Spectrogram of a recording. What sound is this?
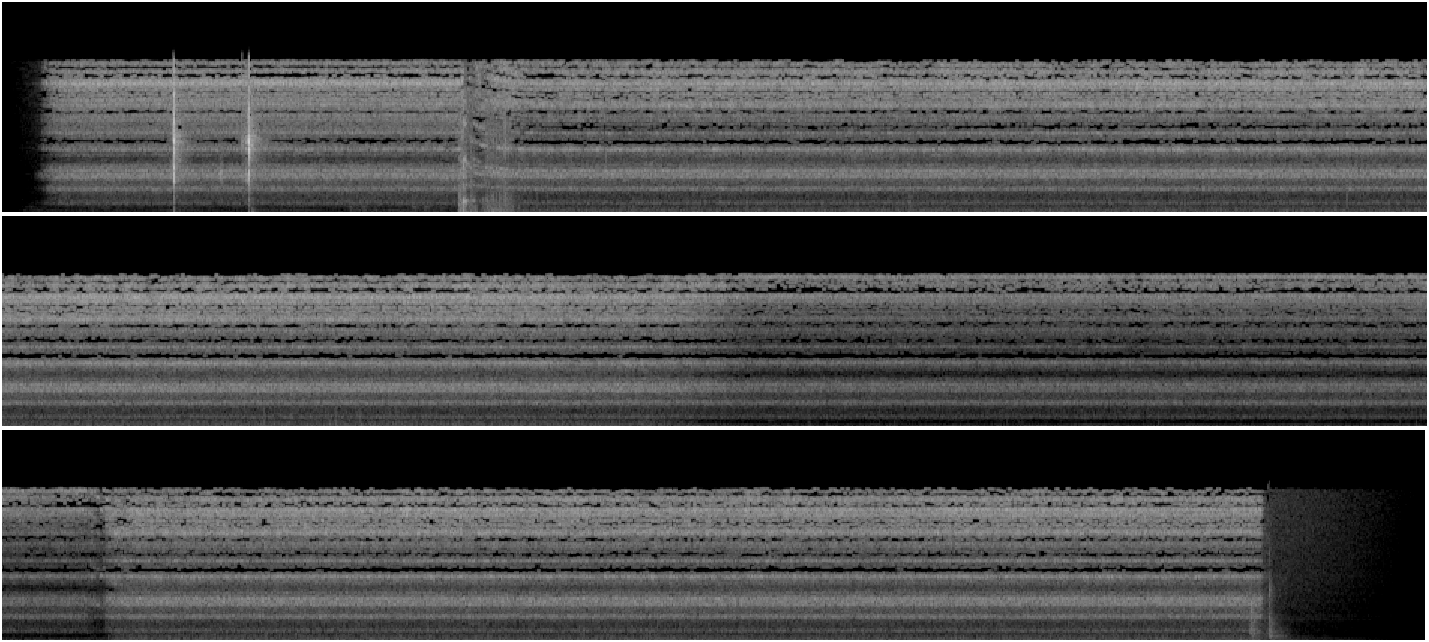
gas cooker
cooker, cooking, gas, kitchen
